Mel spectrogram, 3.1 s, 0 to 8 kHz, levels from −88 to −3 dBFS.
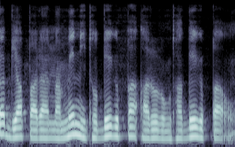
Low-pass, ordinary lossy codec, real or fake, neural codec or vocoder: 7.2 kHz; Opus, 64 kbps; fake; autoencoder, 48 kHz, 32 numbers a frame, DAC-VAE, trained on Japanese speech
